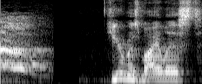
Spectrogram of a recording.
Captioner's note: Wilhelm scream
